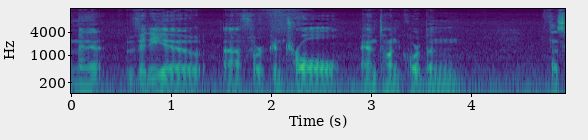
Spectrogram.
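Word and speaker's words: Anton Corbijn: this little five minute video uh for control Anton Corbin that's how you say his name with Sam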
